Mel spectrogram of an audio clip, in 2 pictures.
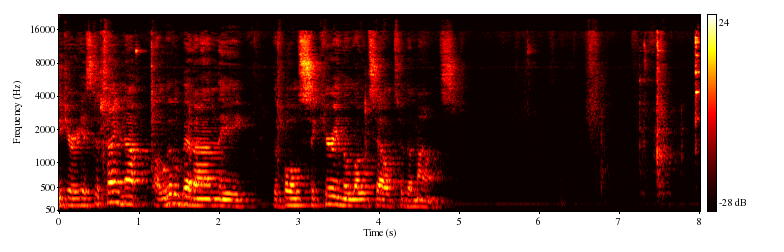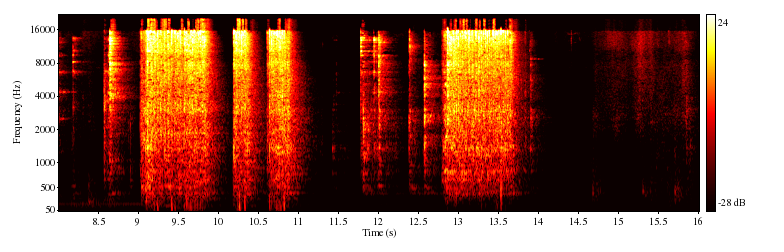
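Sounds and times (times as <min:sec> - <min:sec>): metal clicks and clanks: 0:11.4 - 0:12.8
ratchet tool rattling: 0:11.8 - 0:14.0.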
